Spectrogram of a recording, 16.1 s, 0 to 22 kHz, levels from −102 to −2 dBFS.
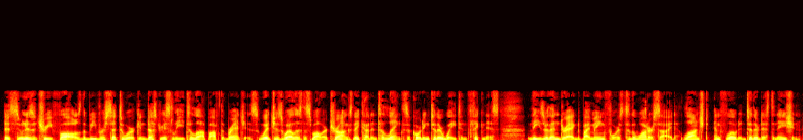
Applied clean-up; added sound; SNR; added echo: none; none; none; none.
